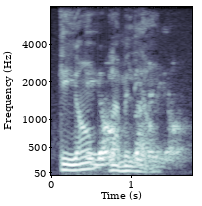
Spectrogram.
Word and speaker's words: Guillaume Lamillion: Guillaume Lamillion. If it doesn't rhyme, you're not pronouncing it right.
